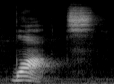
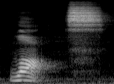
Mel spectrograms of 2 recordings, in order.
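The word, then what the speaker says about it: Waltz: Pizza pretzel pretzel and Watts Watts here the L is not pronounced watts we also have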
